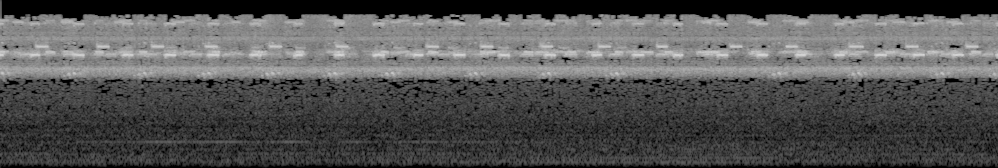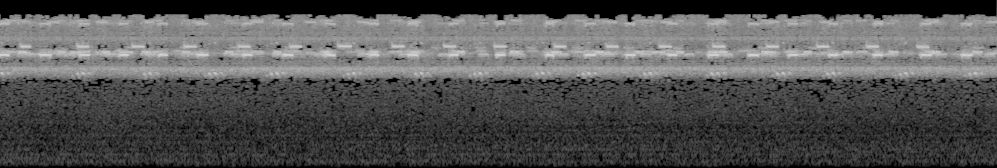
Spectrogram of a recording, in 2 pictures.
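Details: Warm, humid Midwestern summer night with crickets and other nocturnal sounds; high, ringing chirps pulse rapidly in several overlapping bands without pause, a faint low drone briefly underneath.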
